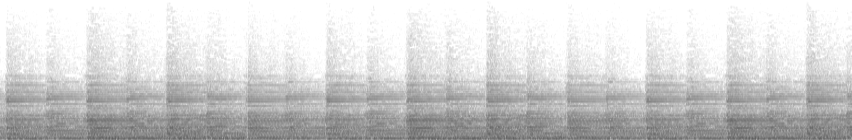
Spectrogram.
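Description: Instrumental dark trap beat intro: a melody of short plucked-string notes in a repeating pattern, with no drums.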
